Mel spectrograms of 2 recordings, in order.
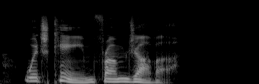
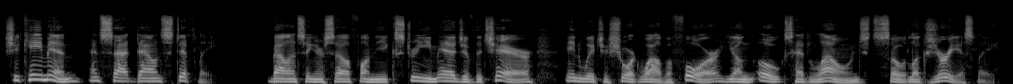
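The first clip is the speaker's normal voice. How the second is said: ordinary delivery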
